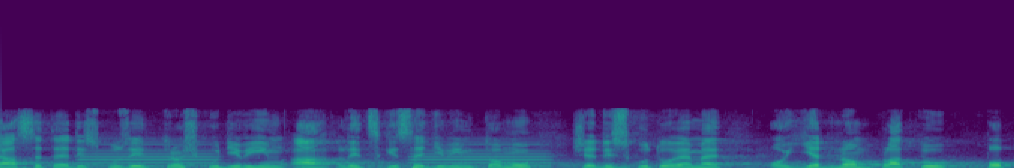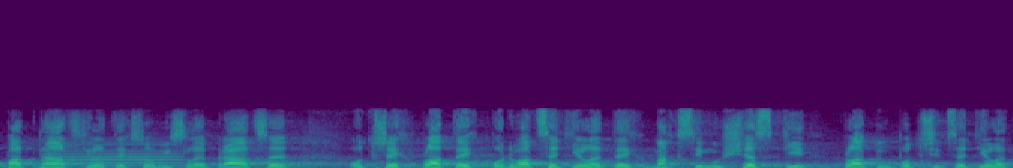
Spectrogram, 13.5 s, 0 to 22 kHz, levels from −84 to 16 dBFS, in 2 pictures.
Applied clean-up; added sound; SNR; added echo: none; Wind instrument, woodwind instrument; 16 dB; none.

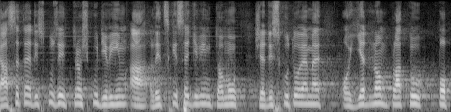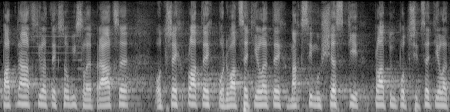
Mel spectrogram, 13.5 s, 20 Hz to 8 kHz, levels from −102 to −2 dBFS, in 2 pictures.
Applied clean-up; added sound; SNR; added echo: neural separator model SepFormer DNS4.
